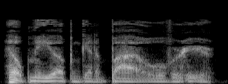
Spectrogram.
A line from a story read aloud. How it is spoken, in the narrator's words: he growled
